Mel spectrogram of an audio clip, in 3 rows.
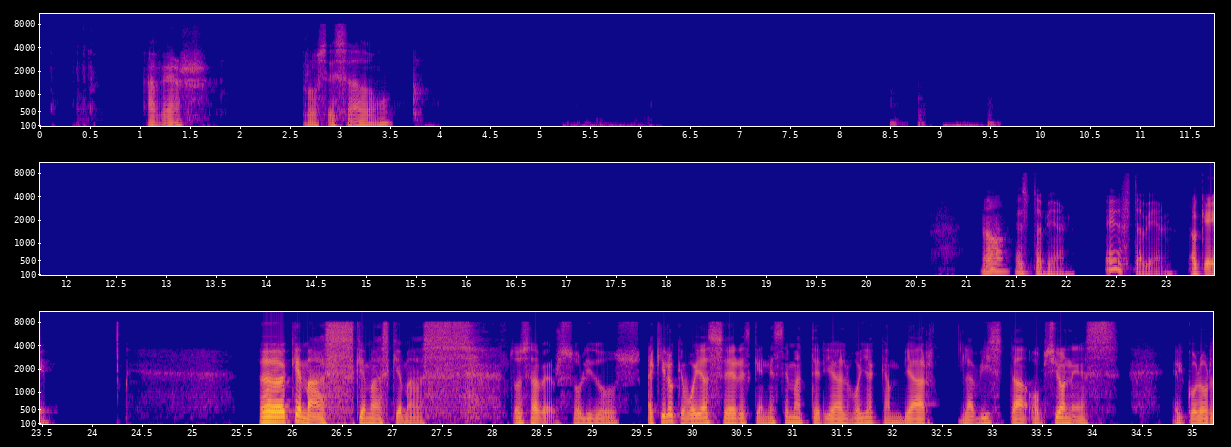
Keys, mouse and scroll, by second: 0.3 ctrl+s, 1.6-5.4 drag, 27.9-30.7 drag, 30.7-34.6 right drag, 31.7-35.2 drag, 32.1-34.6 middle drag.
